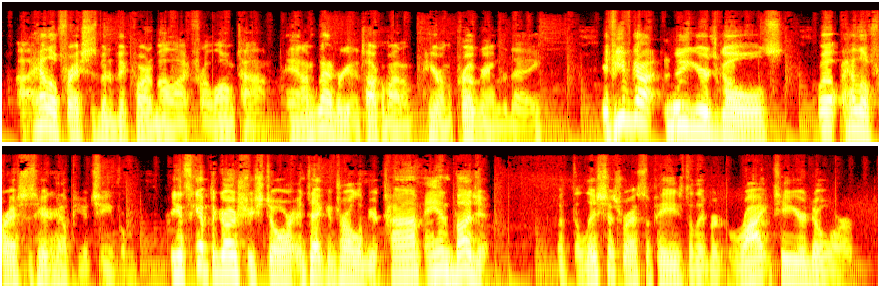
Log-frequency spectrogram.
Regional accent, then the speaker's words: Alabama, United States; I'm from Alabama, so you can probably imagine I'm old school

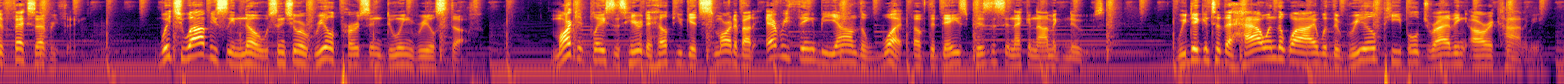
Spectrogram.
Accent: Westchester, Illinois, United States; growing up in Westchester

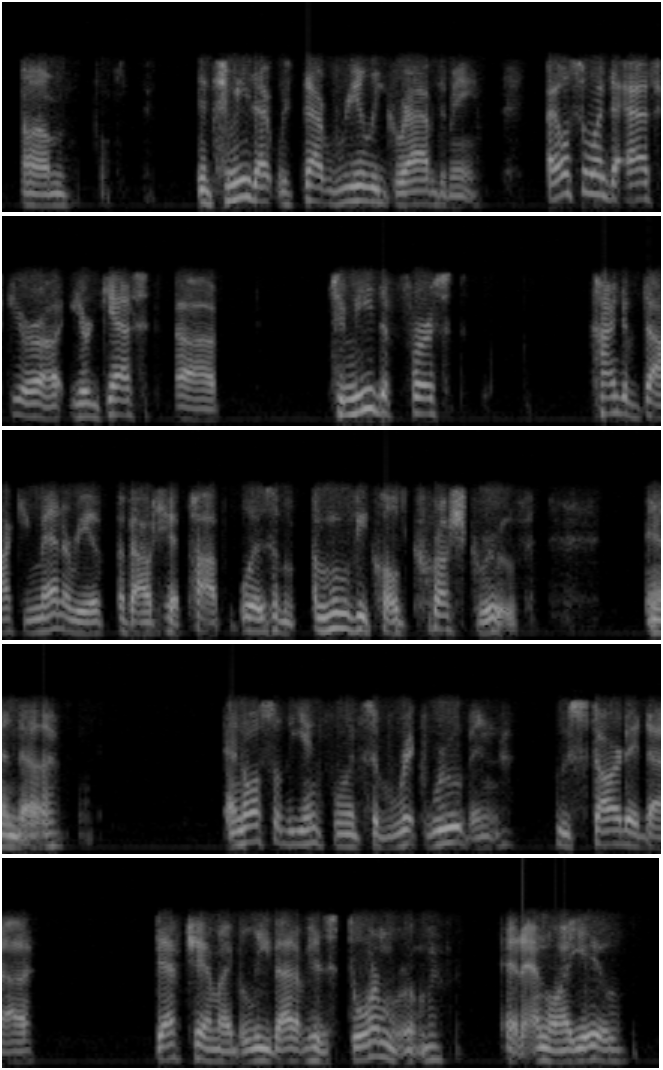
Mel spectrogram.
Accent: East Coast, United States; now in San Francisco, United States; I'm from the East Coast

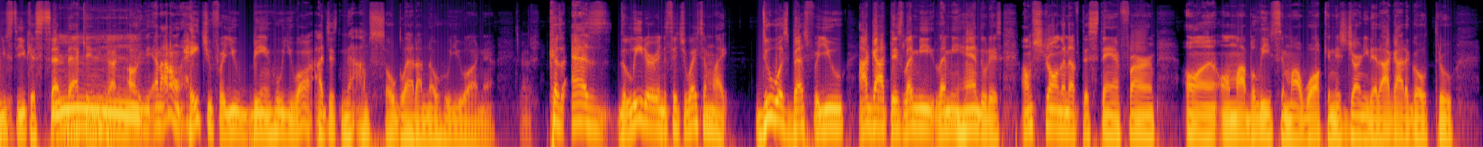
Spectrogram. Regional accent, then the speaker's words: Charlotte, North Carolina, United States; I grew up in Charlotte part of my life. I know that life.

